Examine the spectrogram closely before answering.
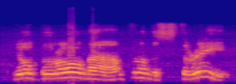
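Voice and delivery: put-on slow street talk in a Russian accent; lightly voiced Russian street accent. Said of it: "he had that thick Russian accent".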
